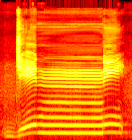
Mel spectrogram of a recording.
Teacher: جیم کو نون کے ساتھ ملایا، نون پر غنہ ہوگا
